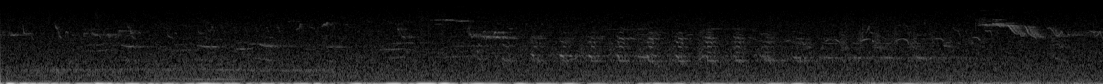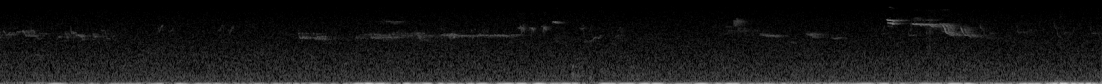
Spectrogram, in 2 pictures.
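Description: Wild birds calling over a steady low rumble: a rapid rattling trill from about four to nine seconds in, and short high calls that fall in pitch around ten seconds and again near the end.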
